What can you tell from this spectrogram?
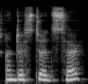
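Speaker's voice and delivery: lightly voiced Austrian accent. A narrator's reading. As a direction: answer with a touch of an Austrian accent. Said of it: "A fuzzy voice with a well-known Austrian accent".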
